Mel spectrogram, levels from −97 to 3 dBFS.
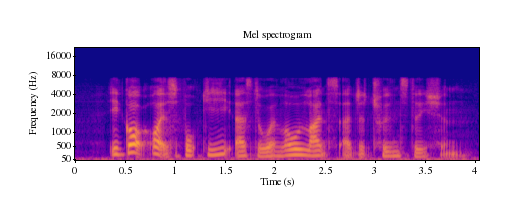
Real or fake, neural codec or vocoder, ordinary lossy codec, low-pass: fake; autoencoder, 22.05 kHz, a latent of 192 numbers a frame, VITS, trained on many speakers; none; 7.2 kHz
